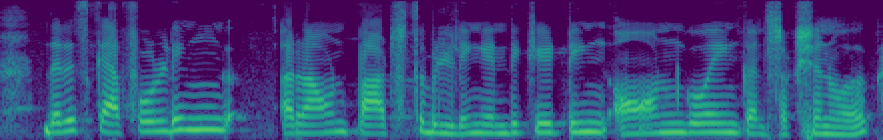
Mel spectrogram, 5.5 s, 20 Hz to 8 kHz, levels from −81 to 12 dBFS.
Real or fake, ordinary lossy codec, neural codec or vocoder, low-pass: real; none; none; none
